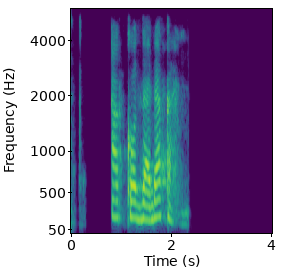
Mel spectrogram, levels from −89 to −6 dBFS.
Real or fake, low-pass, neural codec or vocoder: fake; 5.4 kHz; codec, 16 kHz, 4 kbps, FreqCodec, smaller model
